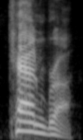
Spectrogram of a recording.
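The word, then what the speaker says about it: Canberra: the canar is the bur and it's not pronounced but flows saying C canbera is more can can no that's true it's canra canra canra canra so c h sorry c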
